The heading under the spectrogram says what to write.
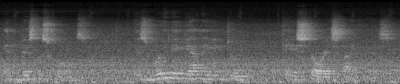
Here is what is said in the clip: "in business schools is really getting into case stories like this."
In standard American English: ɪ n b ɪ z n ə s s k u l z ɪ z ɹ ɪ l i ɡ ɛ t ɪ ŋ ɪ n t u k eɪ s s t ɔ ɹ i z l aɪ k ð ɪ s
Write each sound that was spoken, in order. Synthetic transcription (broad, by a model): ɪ n b ɪ z n ə s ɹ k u l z ɪ z ɹ ɪ l i ɡ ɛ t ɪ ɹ ɪ n t u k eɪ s s t ɔ ɹ i z l aɪ k ð ɪ s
